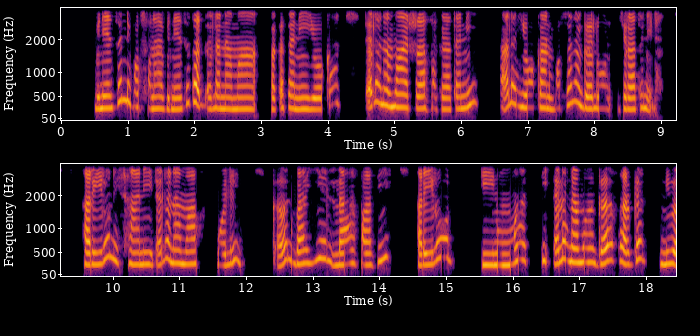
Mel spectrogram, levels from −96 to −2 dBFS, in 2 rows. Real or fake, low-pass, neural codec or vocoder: real; 3.6 kHz; none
